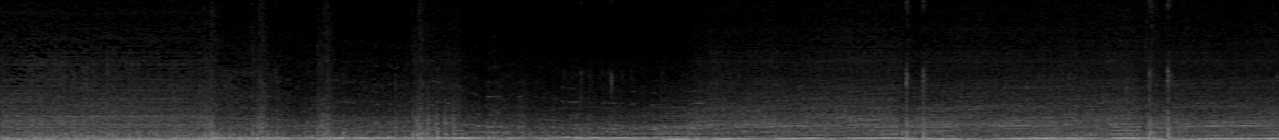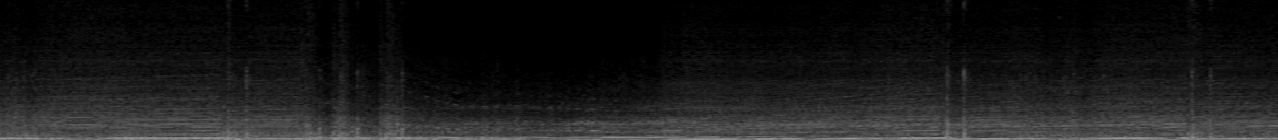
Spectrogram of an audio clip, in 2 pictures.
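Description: Race cars in a Daytona racing video game hold a steady, loud engine drone with gliding pitch as they accelerate and shift, continuous throughout with no talking.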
